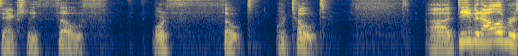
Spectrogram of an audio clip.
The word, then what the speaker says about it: Thoth: we got uh corbinx's thoth is pronounced tote h's are silent in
